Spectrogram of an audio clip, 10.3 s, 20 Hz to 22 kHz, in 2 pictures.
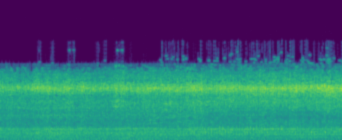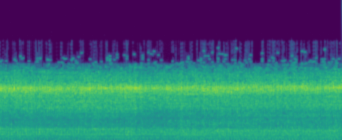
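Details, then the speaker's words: Craftsman LT1000 lawn tractor after new drive belt install (owner unsure it's the right belt), first test drive around the block: steady even single-cylinder drone, a little noisy, no knocks or misses; engine running normally under load. "Seems to run pretty well. Well, I just went around the block. Seems to drive fine."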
